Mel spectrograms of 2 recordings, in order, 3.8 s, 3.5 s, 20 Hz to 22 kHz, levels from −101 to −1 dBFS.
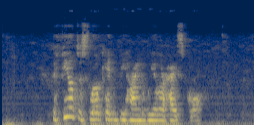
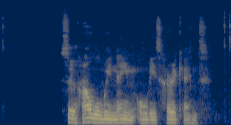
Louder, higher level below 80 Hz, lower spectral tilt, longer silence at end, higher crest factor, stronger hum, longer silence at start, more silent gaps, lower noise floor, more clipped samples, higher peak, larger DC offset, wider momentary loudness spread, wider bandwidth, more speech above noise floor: first, -24 LUFS vs -38 LUFS; first, -42 dBFS vs -82 dBFS; about the same, -6.5 dB/octave vs -7 dB/octave; first, 0.8 s vs 0.4 s; about the same, 18 dB vs 18 dB; neither; second, 0.05 s vs 0.9 s; neither; second, -53 dBFS vs under -90 dBFS; neither; first, -6 dBFS vs -22 dBFS; neither; second, 13 LU vs 16 LU; second, 9.8 kHz vs 13.5 kHz; second, 30 dB vs over 53 dB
